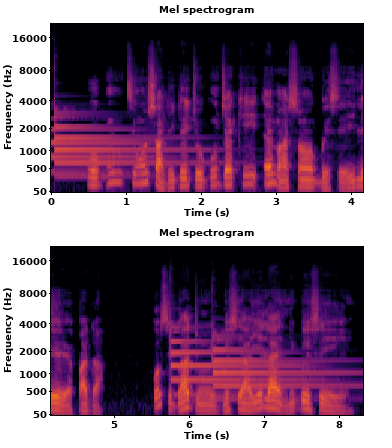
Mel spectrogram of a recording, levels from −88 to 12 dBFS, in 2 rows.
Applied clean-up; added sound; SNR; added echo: none; Doorbell; 5 dB; none.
